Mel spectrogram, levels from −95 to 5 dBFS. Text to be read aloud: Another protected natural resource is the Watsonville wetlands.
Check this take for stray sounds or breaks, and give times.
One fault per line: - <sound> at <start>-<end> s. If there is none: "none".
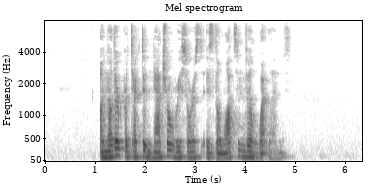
none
